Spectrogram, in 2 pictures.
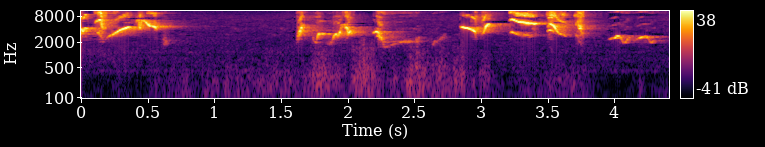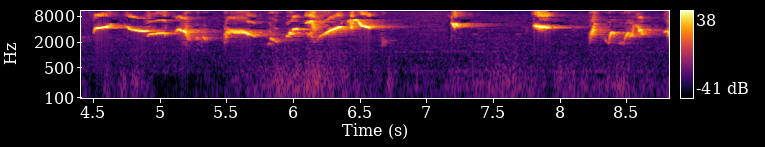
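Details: Energetic poci song meant to coax a bird that has stopped singing back into voice: bursts of high slurred whistles, rising and falling notes and quick chirps, broken by short pauses, over low background noise.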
